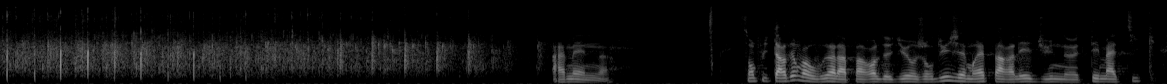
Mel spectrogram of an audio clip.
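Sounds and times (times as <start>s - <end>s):
church audience clapping for its production team: 0.0s - 5.7s
speech: 5.5s - 6.3s, 7.4s - 11.6s.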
